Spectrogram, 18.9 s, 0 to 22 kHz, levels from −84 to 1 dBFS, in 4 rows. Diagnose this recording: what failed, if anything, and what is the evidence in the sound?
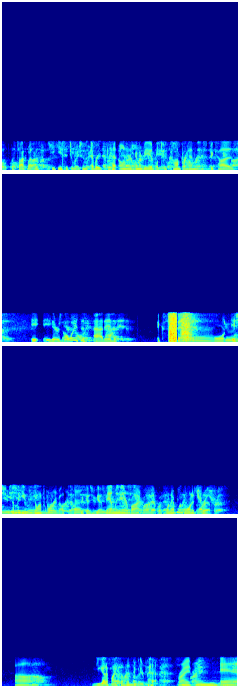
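Echo with no canceller, a call-processing failure at the far end: throughout, every phrase returns roughly a fifth of a second later at about 6 dB down, thinner. On a spectrogram each syllable has a fainter, smeared twin displaced along the time axis.

Wireless microphone noise hits, in the analogue radio link: short static bursts at 1.12–1.30 s and 8.00–8.27 s, where the FM signal faded and receiver noise broke through. The spectrogram shows broadband vertical smears, and the waveform shows brief ragged noise spikes over the speech envelope.

Comfort noise in place of the background, likely from discontinuous transmission in the call codec: at 5.0–5.3 s, 7.42–7.82 s, 14.0–14.42 s and 15.26–15.96 s the room background turns into a steady, featureless hiss, at the same level or up to about 3 dB quieter. A spectrogram shows flat, textureless noise blocks.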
